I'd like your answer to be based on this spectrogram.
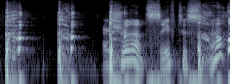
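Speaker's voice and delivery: laughing. Real, not acted. Coughing after a sniff.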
